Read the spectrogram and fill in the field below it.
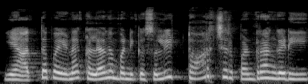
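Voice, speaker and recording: A woman's voice: sits high, a little fast, darkish tone, lightly acted. A woman voicing a panicked young woman who pleads with her friend, sobbing between her words, in an audio story. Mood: upset complaining.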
